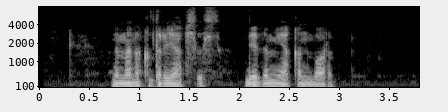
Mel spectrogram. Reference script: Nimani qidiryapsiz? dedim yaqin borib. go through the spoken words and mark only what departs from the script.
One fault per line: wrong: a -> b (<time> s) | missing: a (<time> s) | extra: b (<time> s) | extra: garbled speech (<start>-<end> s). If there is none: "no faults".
no faults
